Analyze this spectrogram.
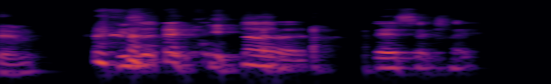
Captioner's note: laughs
